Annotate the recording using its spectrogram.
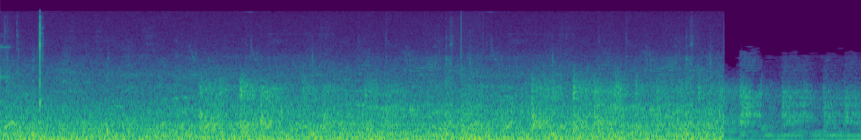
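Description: Steady city park background noise: a low rumble of traffic with passers-by and a general outdoor hubbub. About five and a half seconds in, the sound drops and goes muffled for about a second.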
